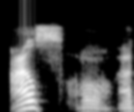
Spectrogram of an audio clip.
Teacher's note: Sod tu dipantulkan bunyi dia cantum dengan ra lah jadinya. Kalau tak ada qalqalah, dia hanya desiran saja, sofir.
